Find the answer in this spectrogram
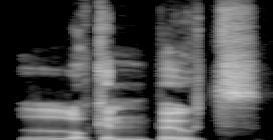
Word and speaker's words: Luckenbooth: The word looking boots, which is spelled Luckenbooth, it comes from the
